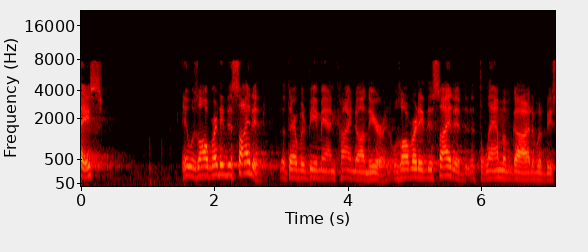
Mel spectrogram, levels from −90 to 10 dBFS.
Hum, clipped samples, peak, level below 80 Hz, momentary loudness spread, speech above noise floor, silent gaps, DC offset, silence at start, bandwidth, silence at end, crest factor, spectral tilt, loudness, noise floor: none; under 0.1%; -22 dBFS; -82 dBFS; 10 LU; 33 dB; none; under 0.1%; 0 s; 8 kHz; 0 s; 20 dB; -3 dB/octave; -41 LUFS; -73 dBFS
